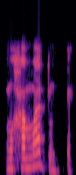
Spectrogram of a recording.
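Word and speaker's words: محمدٌ: Muhammadun. Iya. Tadi pelajaran kita nama laki-laki di akhirnya harus Oh, tanwin.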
